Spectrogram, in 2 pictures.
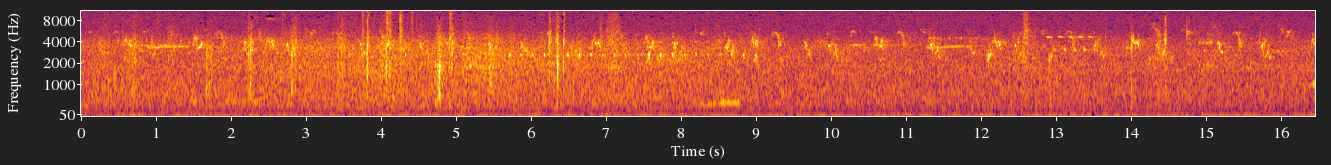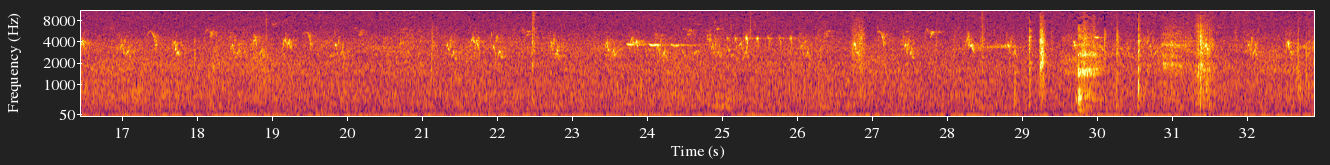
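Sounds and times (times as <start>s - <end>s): birds chirping: 0.0s - 32.9s
soft steady hiss: 0.0s - 32.9s.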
